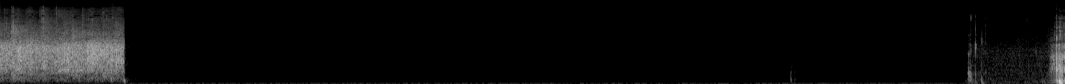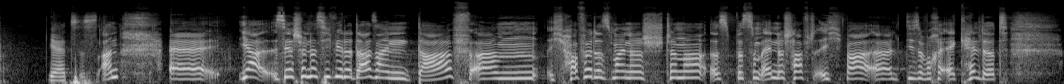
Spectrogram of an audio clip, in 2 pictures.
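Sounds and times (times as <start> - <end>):
audience applause: 0.0 - 1.3
speech: 11.1 - 21.2.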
